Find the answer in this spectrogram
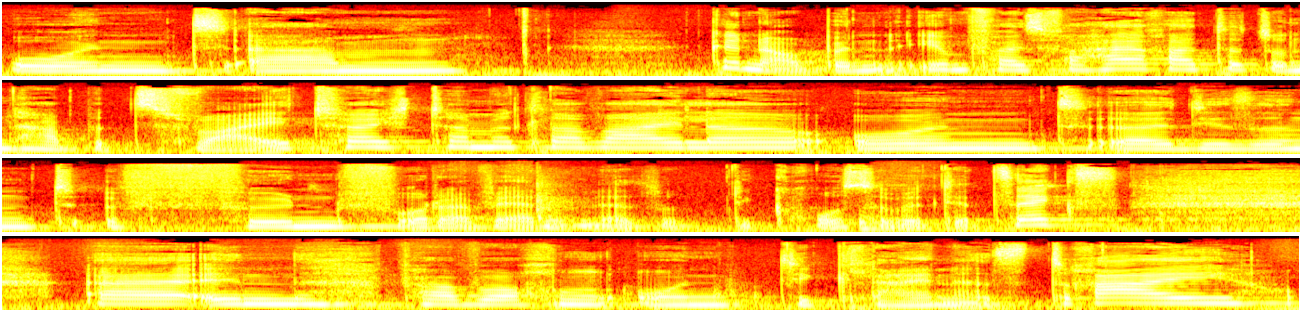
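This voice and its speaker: Over noticeable background noise, the speaker goes fairly slowly with ordinary variation in pitch. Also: woman, fairly high pitch for a woman. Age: 30s. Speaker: HR manager. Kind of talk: casual interview. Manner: hesitant, many fillers.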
